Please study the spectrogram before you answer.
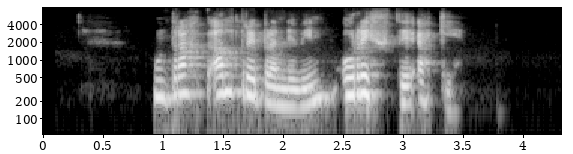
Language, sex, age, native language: Icelandic, female, 20-29, Icelandic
